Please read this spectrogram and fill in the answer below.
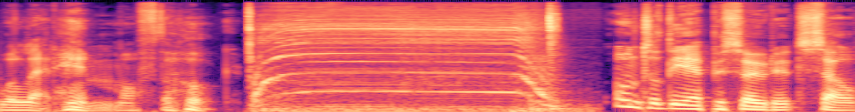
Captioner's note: pneumatic whine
